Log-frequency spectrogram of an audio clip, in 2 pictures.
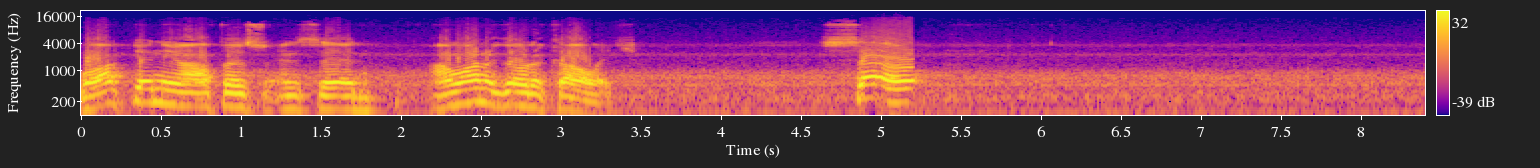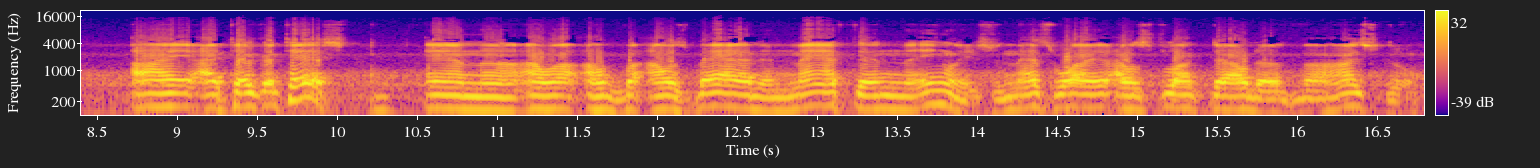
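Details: Adult man who has stuttered since age 7, attributed by a doctor to childhood trauma and severe in childhood; stuttering.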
